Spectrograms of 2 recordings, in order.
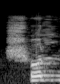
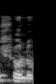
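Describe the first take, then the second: First: "ষোল" as shol, ending on l; final vowel dropped. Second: "ষোলো" as sholo, ending on o; final o sounded. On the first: Teacher contrasts for students, "ষোল" cut to shol. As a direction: say "ষোল" as one closed syllable. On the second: Teacher gives the real form, "ষোলো" ending in o. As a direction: say "ষোলো" in two syllables, rounded final o. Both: Shown as a demonstration. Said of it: "ষোল না হয়ে ষোলো".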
